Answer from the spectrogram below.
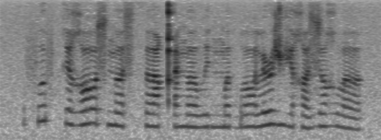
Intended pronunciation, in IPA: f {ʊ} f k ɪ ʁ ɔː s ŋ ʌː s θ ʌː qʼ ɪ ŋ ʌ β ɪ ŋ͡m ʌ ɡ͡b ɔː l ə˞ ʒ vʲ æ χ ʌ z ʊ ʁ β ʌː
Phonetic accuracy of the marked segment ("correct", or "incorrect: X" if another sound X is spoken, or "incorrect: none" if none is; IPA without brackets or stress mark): correct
